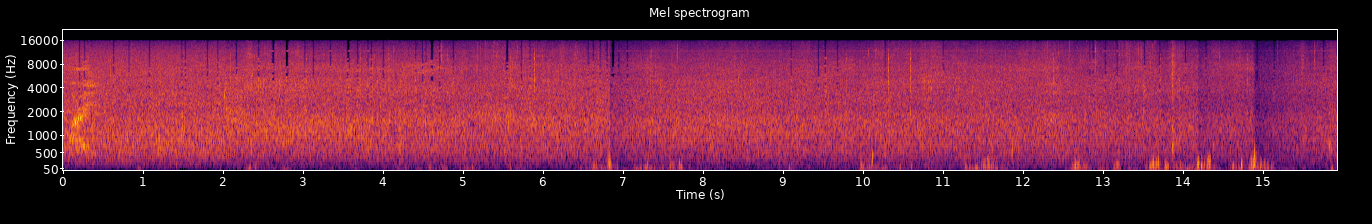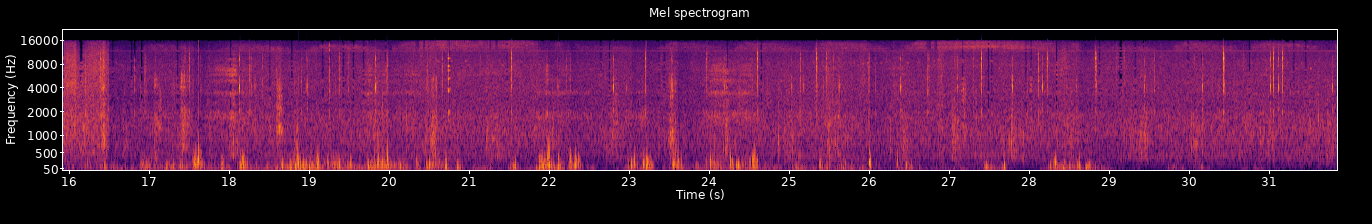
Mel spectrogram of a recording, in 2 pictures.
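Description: Steady rush of a river, which drops away sharply about halfway through. Irregular low bumps and rustles follow, from footsteps through grass and scrub and a handheld camera.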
